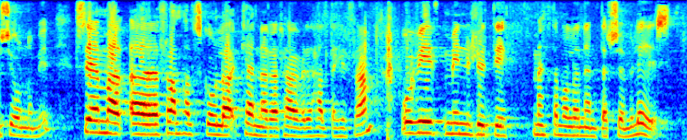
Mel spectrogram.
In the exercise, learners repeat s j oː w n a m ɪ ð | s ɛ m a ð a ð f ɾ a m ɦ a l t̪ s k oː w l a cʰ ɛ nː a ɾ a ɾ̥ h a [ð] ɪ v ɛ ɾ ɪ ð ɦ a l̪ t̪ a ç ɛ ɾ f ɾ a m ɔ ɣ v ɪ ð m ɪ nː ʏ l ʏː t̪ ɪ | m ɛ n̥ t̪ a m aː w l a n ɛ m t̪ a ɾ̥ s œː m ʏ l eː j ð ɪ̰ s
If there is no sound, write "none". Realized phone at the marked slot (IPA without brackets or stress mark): v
